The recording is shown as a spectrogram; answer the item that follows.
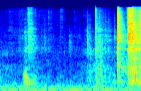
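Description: Steel tape measure blades being handled: mostly quiet, with a faint knock about half a second in and a short, sharp scraping clatter near the end.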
